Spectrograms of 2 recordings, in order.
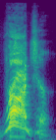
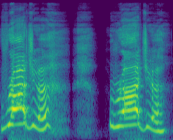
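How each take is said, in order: First: High, loud comic holler; imitating co-host's brash voice. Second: Very high mock-frightened call; scared Mid-Atlantic accent. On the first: Castaway turns into the co-host, brash mock yell. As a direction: drop the elegance and yell it. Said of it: "she turns into you". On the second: Castaway whom Roger ignores, high mock fright. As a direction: call out helplessly, old-film damsel style. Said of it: "When she gets really scared".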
